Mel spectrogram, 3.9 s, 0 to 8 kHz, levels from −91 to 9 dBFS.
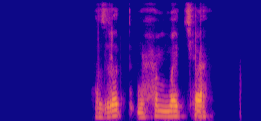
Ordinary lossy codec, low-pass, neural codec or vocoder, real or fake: Opus, 64 kbps; 7.2 kHz; codec, 16 kHz, 8 kbps, FreqCodec, smaller model; fake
